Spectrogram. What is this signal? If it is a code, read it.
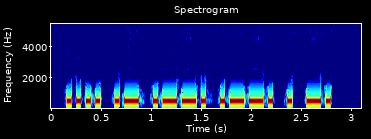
Morse code, heard as a keyed tone, about 25 wpm, 500 Hz. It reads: HAPPEN
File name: 632 words / 632 Words 25WPM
